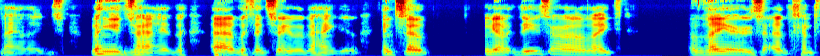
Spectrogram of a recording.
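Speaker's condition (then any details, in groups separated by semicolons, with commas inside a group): Spinal muscular atrophy; can be a little difficult to understand at times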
